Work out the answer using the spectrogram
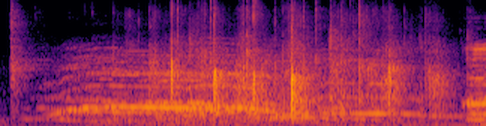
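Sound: audience cheering and applauding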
